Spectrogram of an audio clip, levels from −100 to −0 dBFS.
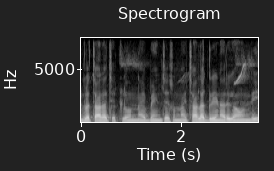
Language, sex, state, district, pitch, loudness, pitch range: Telugu, male, Andhra Pradesh, Srikakulam, 125 Hz, -27 LUFS, 120-130 Hz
